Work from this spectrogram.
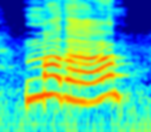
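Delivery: very high-pitched cry. Recalling what they said on meeting the cultists, high-pitched voice on 'mother!'. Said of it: "in a high pitched voice".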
